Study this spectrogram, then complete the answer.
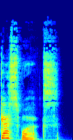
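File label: "gasworks", British English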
